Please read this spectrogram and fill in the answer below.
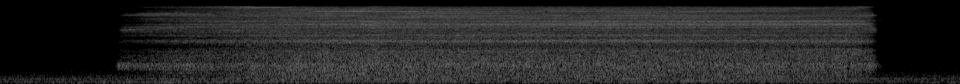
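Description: Compressed air hissing out through a yard banjo's valve, venting a train's brake pipe for a 15 psi reduction that applies the brakes in a number one brake test. The hiss swells in about a second in, holds steady for about seven seconds, then cuts off suddenly near the end.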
